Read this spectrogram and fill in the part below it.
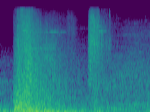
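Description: A magical burst whooshes and crackles loudly.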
